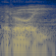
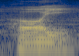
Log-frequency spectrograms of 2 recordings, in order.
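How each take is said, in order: First: The word starts with an R sound. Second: The word starts with an H sound. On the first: This is the written, formal form. "the word one hundred we say roi" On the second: This is the everyday spoken form. "in spoken, you can change to say like this"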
